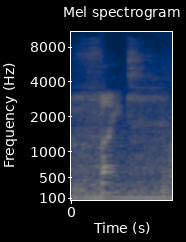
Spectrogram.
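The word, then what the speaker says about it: wyd: Get the name from the mispronunciation of the Afrikaans word "vite," meaning wide, describing their wide mouths.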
